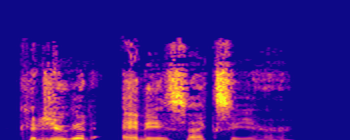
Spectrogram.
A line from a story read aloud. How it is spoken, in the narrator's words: I laughed at my own obscene luck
